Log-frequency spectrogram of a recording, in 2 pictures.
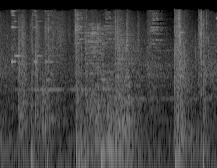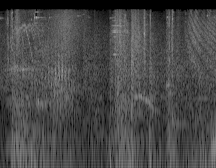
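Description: The Gilded Hydra gun fires in the Enter the Gungeon video game in loud, crashing bursts of blasts, with short pauses between the volleys.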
